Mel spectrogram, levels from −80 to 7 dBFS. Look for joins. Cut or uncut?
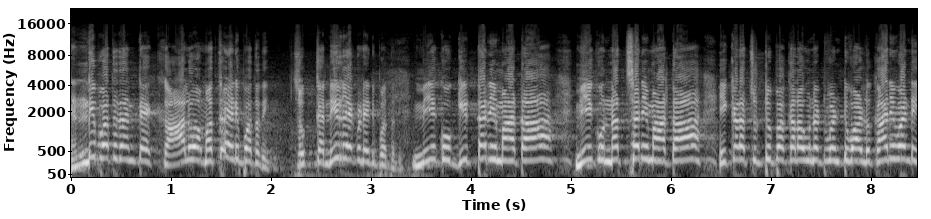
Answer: cut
